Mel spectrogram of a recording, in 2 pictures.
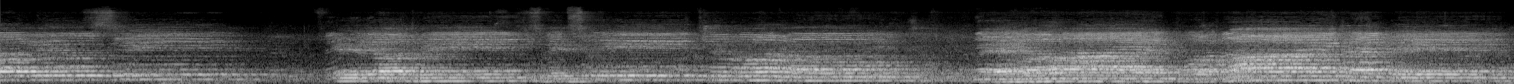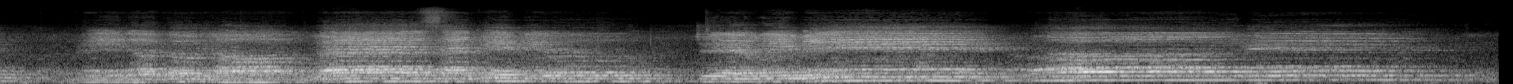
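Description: A mixed choir of men and women singing a slow farewell song together into microphones, in long held phrases of about six seconds with short breaks for breath between them. The singing cuts off at the end.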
